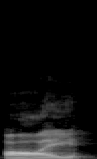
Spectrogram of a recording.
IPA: aɪ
